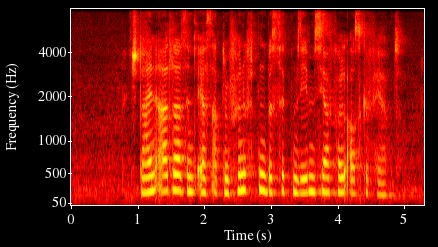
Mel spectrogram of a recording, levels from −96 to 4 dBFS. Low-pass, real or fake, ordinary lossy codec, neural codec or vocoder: none; fake; none; codec, 16 kHz, 4 kbps, X-Codec, HuBERT features, trained on LibriSpeech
